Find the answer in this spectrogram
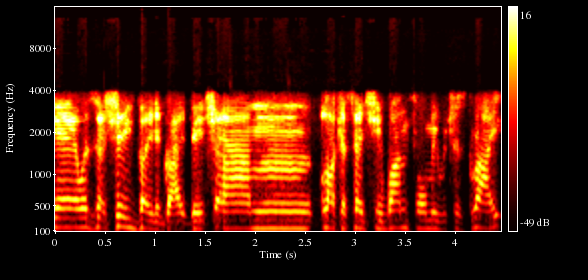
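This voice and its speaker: In an Australian accent, a man with a fairly high pitch speaks at a moderate pace in a monotone, flat way. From Western Australia, Perth. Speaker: greyhound owner and breeder. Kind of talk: casual interview.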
